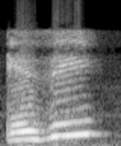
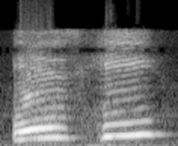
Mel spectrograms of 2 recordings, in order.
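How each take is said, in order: First: The words are reduced and run together. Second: Each word is said fully and separately.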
